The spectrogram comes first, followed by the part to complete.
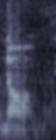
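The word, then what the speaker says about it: Nẵng: So, you guys just heard I just said Daong or Da Nang. And he said, "No, not Nang." Nong.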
